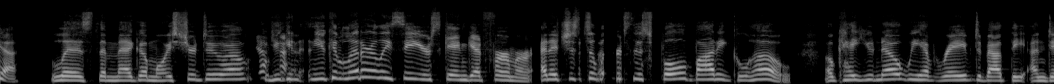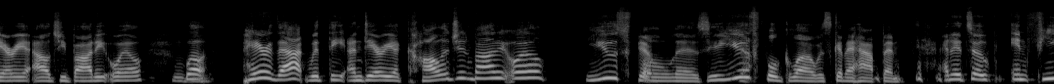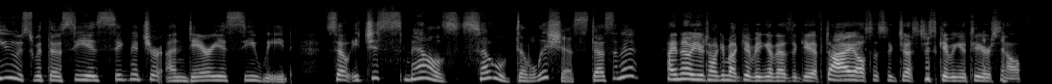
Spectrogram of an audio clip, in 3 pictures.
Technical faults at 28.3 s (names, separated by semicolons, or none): none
